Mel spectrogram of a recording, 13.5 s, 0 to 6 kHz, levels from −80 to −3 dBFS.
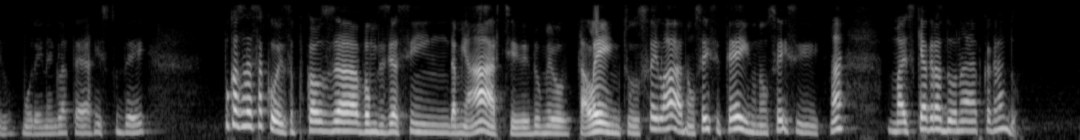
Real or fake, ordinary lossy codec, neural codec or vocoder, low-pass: real; none; none; 5.4 kHz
